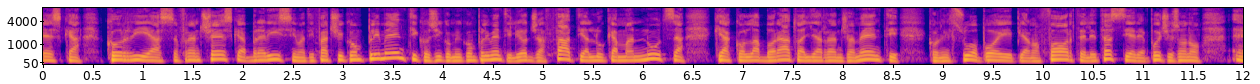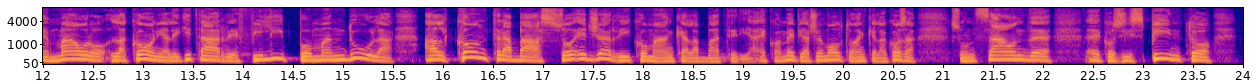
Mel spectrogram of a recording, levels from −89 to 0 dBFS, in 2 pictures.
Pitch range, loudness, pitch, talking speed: 130-170 Hz, -23 LUFS, 150 Hz, 155 wpm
